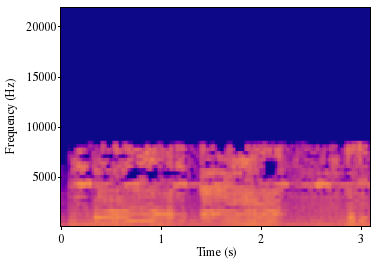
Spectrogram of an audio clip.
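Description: Infant crying in a radio drama scene, a small son who has been held and carried for hours: two long, loud, wavering wails, then the brief start of a third.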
